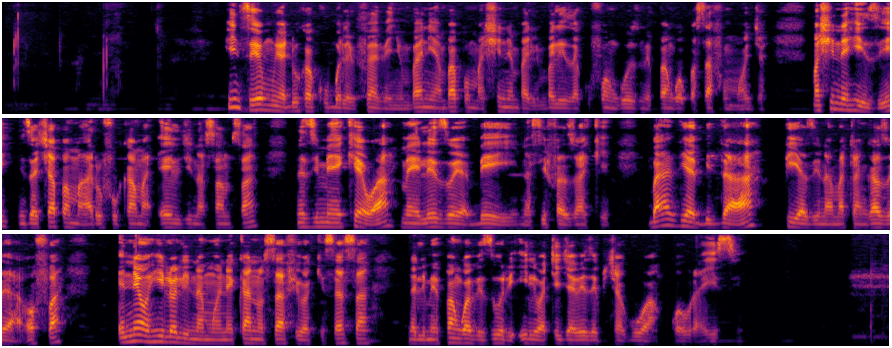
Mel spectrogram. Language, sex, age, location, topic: Swahili, male, 18-24, Nairobi, finance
